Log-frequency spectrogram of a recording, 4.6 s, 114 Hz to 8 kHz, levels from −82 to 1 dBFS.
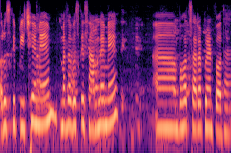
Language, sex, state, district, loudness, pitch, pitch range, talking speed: Chhattisgarhi, female, Chhattisgarh, Sarguja, -14 LUFS, 235 Hz, 225-250 Hz, 155 wpm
